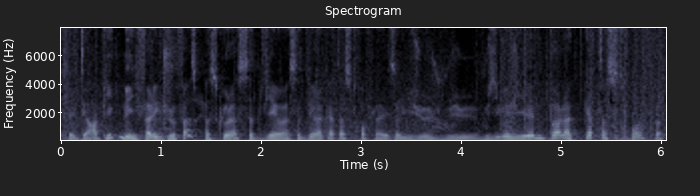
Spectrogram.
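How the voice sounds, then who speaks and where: A man's voice: mid-range voice, lively intonation, fast, a little mellow, slight background noise. A young man from France with a stuffy head cold, rambling chattily over his gameplay with many fillers. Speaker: gaming YouTuber. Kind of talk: gameplay commentary.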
